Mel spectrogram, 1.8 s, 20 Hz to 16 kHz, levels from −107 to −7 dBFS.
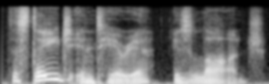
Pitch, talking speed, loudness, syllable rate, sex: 120 Hz, 165 wpm, -16 LUFS, 5.7 syllables/s, male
